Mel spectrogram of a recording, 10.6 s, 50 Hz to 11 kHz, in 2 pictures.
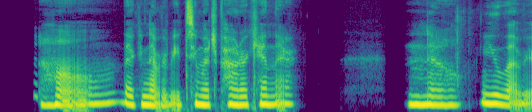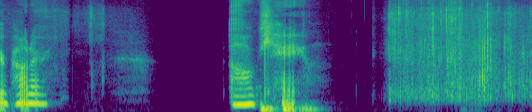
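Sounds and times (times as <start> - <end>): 
speech: 0.4 - 3.0, 4.0 - 5.9, 7.6 - 8.4
disposable diaper crinkling as it is taped up: 9.1 - 10.6.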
